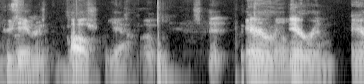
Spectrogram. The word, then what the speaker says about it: Erin: Oh, Erin. Actually, it rhymes with Karen, but anyway.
